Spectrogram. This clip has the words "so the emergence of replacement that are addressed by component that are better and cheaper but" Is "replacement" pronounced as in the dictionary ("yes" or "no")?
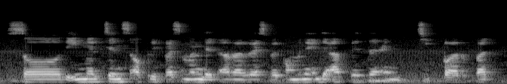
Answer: no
